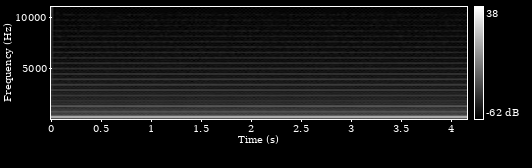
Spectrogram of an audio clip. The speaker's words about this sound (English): So there's our nice sine wave.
